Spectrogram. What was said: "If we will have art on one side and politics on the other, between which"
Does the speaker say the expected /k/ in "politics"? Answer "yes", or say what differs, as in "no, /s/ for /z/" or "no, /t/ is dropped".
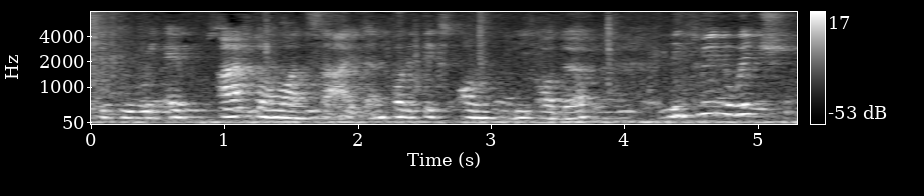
yes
